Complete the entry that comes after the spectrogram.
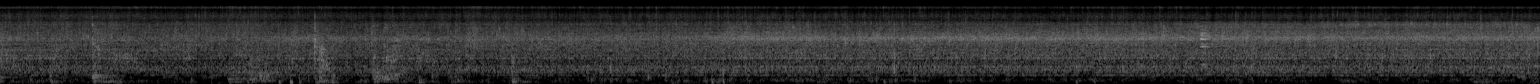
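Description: Duck meat and onions sizzling in oil in a kadai, stirred with a steel spoon that scrapes and knocks against the pan a few times. The sizzle grows a little louder and steadier from about halfway.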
